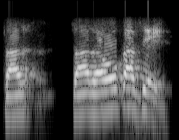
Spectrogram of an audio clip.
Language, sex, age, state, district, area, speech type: Sindhi, male, 60+, Maharashtra, Mumbai Suburban, urban, conversation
